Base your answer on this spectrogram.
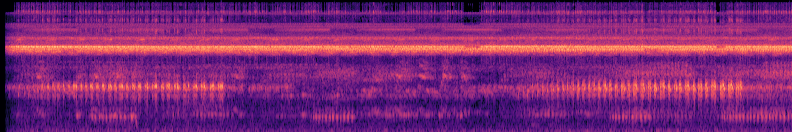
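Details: Frogs calling in the rain: a dense, rapid pulsed trill at mid pitch runs almost throughout, with lower short croaking notes dotted between, all over a steady high-pitched insect whine.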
